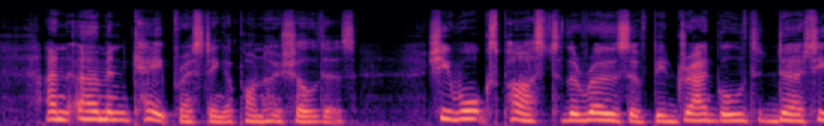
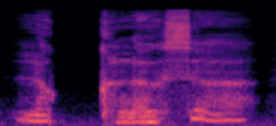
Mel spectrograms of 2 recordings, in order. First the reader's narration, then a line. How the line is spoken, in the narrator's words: the tree whispers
